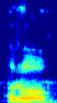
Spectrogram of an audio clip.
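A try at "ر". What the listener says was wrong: রা নাই, সব থেকে রয়ের উচ্চারণ হবে র। সব জায়গায়। এখানে রা বলে না, সব জায়গায় র।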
